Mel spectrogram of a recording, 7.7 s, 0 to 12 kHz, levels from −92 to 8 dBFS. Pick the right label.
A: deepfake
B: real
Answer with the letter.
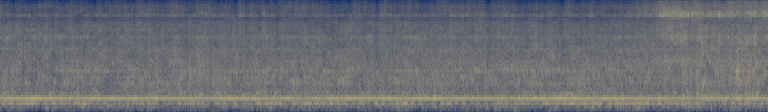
A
